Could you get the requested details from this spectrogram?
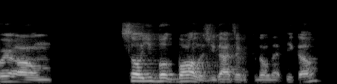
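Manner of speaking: ordinary talk, nothing marked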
